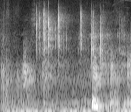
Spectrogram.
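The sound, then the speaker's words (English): Dice clatter across a hard tabletop in a quick burst of sharp, rattling clicks that bounce and settle within about a second, moderately loud. “Oh, you need more dice.”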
